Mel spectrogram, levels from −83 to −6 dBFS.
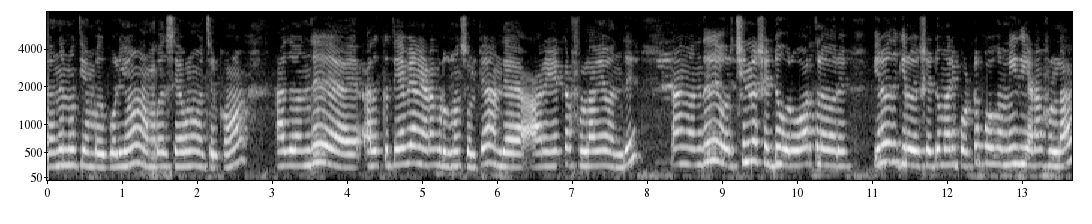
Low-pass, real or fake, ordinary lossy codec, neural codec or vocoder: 7.2 kHz; real; none; none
